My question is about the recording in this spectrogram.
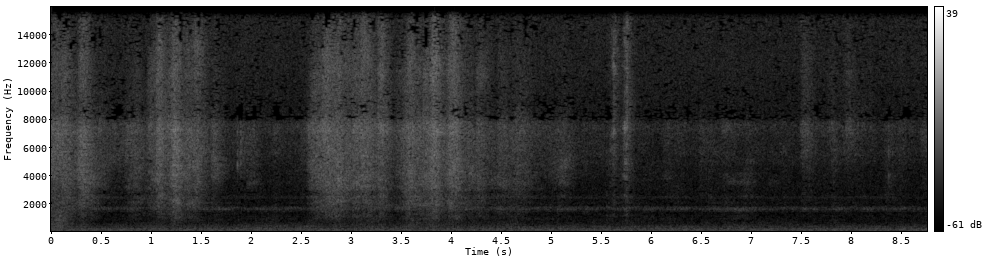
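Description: Faint soft rubbing and brushing of fingers pinching a raw pie-crust edge against a glass baking dish, a few short rustles, over a steady low hum.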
